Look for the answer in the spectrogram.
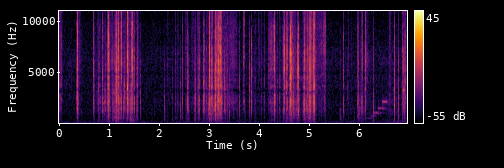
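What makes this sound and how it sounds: Fingertips press, rub and lightly scratch across a flat, mostly empty paper and plastic film sterile peel pouch for Vaseline gauze, about 25 cm long, flexing it to crinkle. The result is bright, crackling crinkle bursts and sharp little clicks separated by quiet pauses, with a few faint short tones near the end.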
